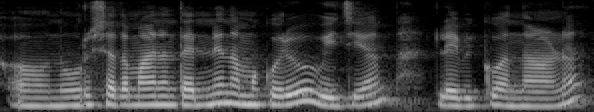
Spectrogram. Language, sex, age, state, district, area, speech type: Malayalam, female, 30-45, Kerala, Kannur, rural, spontaneous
